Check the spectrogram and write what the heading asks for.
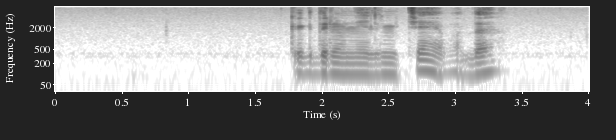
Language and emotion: Russian, neutral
